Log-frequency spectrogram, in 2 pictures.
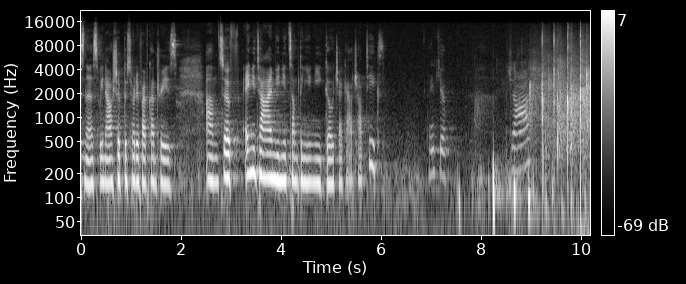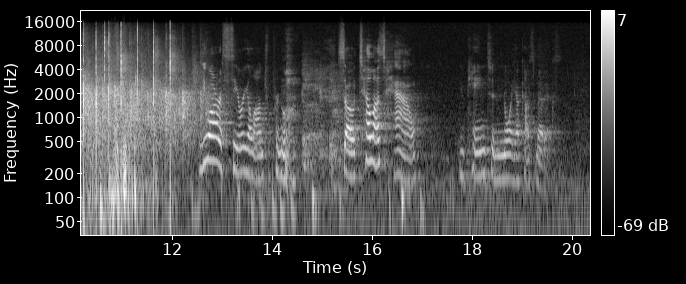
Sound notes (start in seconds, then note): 8.8 applause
